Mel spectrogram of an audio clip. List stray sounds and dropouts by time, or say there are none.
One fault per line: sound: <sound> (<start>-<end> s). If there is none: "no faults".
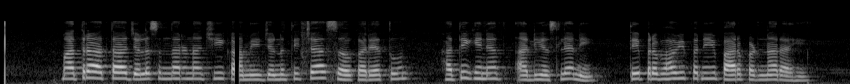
sound: dropout (2.3-2.4 s)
